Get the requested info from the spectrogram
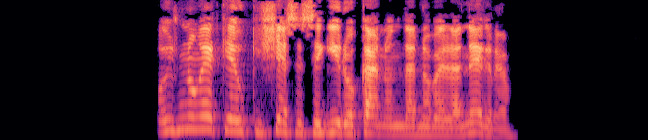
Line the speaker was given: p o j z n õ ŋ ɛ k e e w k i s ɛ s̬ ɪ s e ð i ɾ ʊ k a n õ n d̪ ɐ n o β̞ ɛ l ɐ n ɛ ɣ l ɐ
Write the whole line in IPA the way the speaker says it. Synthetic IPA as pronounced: p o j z n õ ŋ ɛ k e e w k i ʃ ɛ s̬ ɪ s e ɣ i ɾ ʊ k a n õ n d̪ ɐ n o β̞ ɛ l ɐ n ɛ ɣ ɾ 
